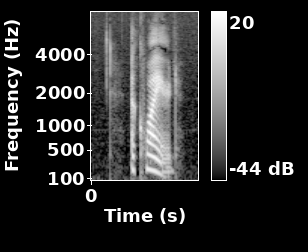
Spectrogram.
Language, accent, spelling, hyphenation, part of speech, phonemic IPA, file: English, US, acquired, ac‧quired, verb / adjective, /əˈkwaɪɹd/, En-us-acquired.ogg
- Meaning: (verb) simple past and past participle of acquire; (adjective) Developed after birth; not congenital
